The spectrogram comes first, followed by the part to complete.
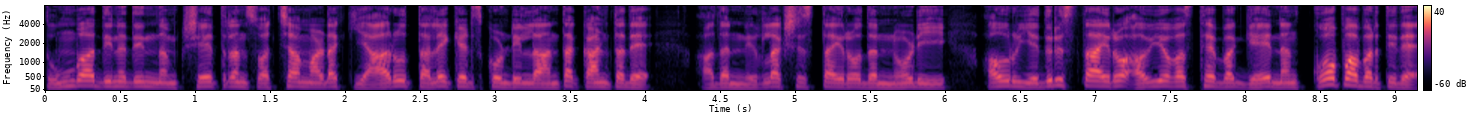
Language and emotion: Kannada, angry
